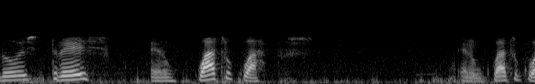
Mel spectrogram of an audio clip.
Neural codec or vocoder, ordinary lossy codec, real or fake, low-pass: none; MP3, 32 kbps; real; 3.6 kHz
